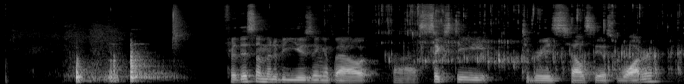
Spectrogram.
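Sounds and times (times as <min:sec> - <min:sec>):
speech: 0:02.3 - 0:06.8
dry tea leaves pouring into a ceramic vessel: 0:03.0 - 0:06.8.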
